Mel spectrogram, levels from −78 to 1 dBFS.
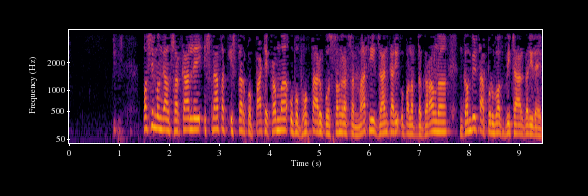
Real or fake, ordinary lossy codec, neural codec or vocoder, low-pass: real; none; none; 3.6 kHz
